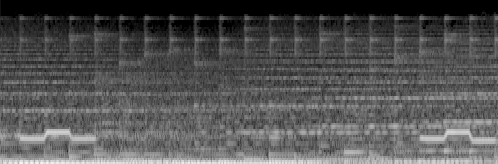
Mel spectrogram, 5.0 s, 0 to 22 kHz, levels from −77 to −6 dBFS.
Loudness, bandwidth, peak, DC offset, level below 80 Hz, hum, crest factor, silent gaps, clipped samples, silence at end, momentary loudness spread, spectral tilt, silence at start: -23 LUFS; 15 kHz; -6 dBFS; under 0.1%; -20 dBFS; none; 14 dB; none; under 0.1%; 0 s; 6 LU; -5 dB/octave; 0 s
